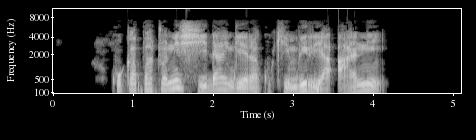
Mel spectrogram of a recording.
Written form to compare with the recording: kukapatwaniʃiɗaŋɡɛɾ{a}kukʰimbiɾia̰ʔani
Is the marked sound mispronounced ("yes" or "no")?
no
